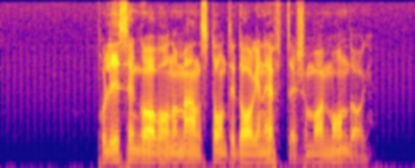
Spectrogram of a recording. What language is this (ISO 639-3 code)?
swe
